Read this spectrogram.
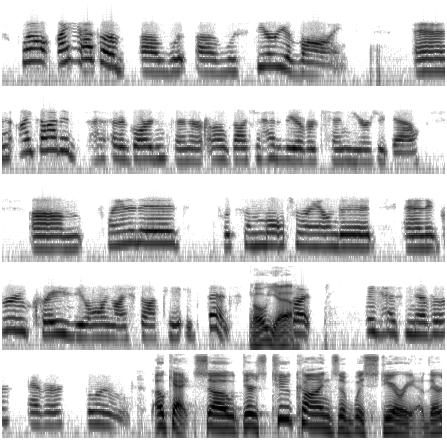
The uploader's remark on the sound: a heaping helping of your phone calls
